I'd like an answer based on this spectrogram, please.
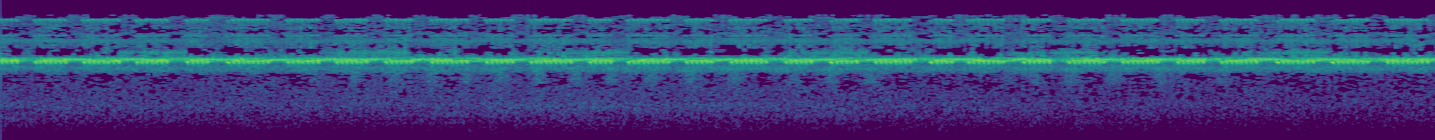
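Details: Relaxation recording of an insect calling: a shrill, rapidly pulsing trill held at one pitch for the whole stretch, with faint higher overtones.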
